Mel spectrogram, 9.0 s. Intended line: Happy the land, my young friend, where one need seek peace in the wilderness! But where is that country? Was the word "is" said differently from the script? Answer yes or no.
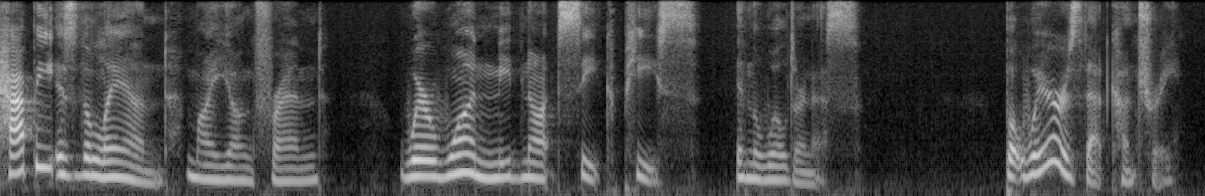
no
